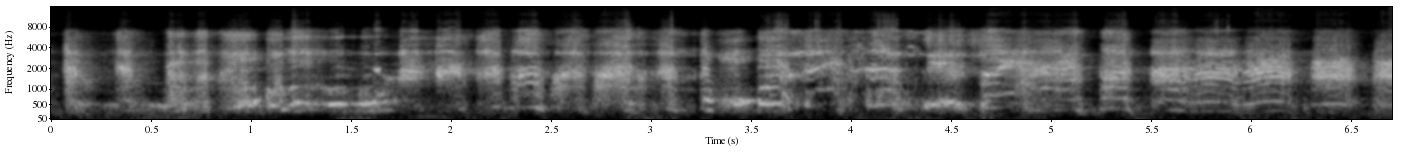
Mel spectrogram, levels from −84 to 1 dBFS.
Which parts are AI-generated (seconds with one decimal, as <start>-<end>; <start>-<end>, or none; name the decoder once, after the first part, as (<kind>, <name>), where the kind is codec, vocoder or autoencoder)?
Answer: 0.0-3.6 (codec, SNAC); 4.4-5.7; 6.2-6.7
